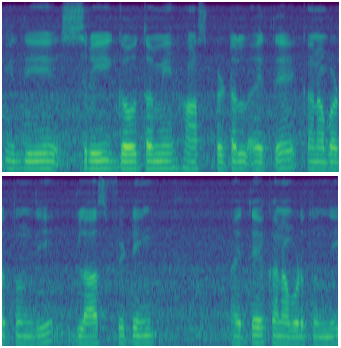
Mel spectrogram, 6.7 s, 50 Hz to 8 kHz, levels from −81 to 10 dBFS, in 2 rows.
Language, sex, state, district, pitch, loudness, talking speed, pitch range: Telugu, female, Telangana, Komaram Bheem, 125 Hz, -20 LUFS, 90 wpm, 120-130 Hz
